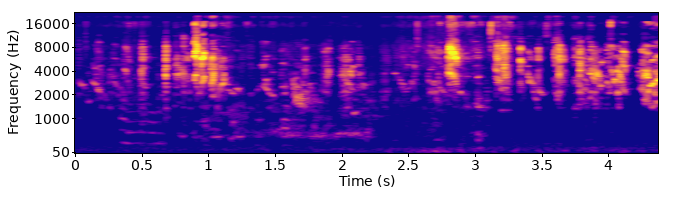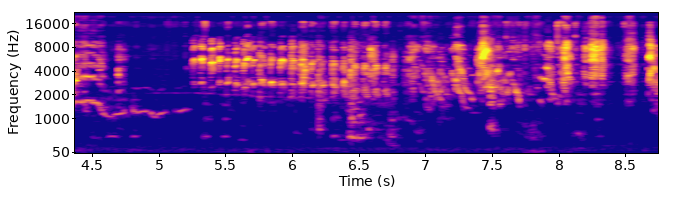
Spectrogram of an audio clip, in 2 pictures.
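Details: Several colourful budgerigars chattering together: dense, fast warbled chirps and scratchy notes, with a few short whistled glides in between and no pauses.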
